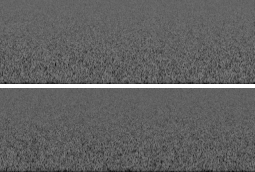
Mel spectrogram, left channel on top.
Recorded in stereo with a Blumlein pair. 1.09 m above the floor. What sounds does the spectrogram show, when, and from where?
Only background noise.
